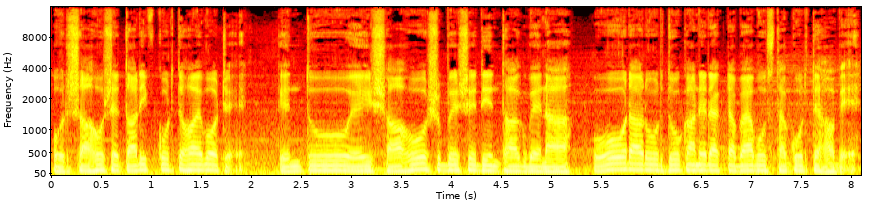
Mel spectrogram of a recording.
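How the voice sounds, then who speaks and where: A man's voice: fairly low pitch, fairly even intonation, normal speed, mellow, slight background noise, lightly acted. A man voicing a vain, domineering village landlord who broods menacingly in a fairy-tale cartoon. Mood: threatening.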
